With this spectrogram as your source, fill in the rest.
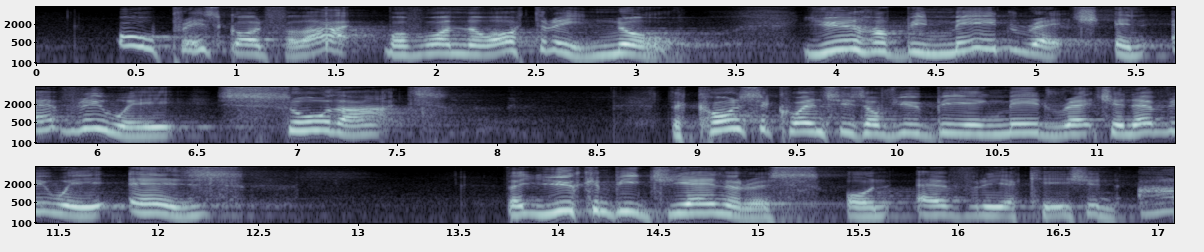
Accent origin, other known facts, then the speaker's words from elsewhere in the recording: England, United Kingdom; Boom, we're English, we're British, we don't talk about that sort of thing here.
